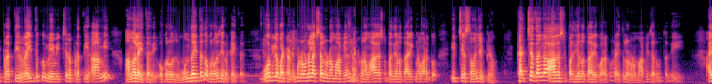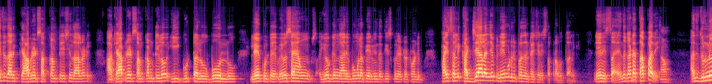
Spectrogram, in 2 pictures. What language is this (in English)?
Telugu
